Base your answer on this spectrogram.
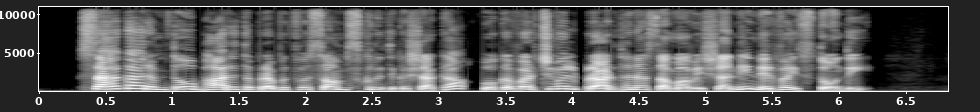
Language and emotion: Telugu, neutral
